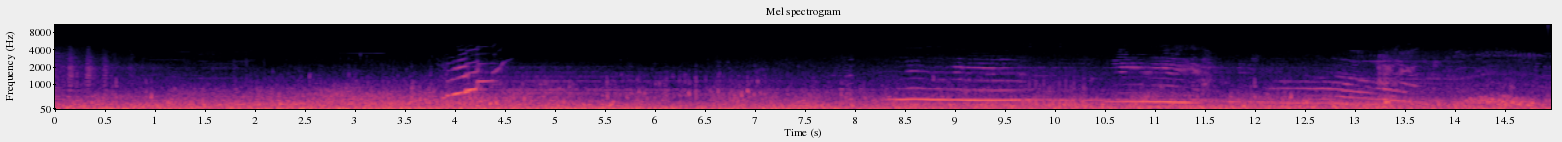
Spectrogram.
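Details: Singing humpback whale delivering a sharp rising whoop, then long sliding moans that glide downward, followed by a run of descending harmonic notes, all against a steady low ocean rumble.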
